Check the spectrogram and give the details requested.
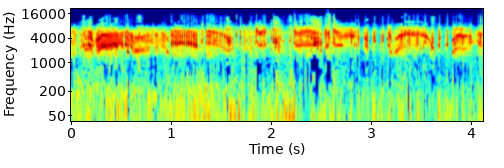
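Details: Lure recording of a swiftlet colony in breeding mood, used to draw swiftlets in: dense, harsh twittering bursts, each about half a second, following one another almost without pause.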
